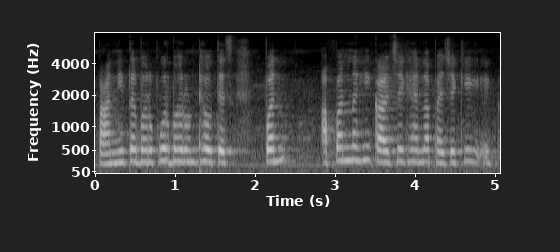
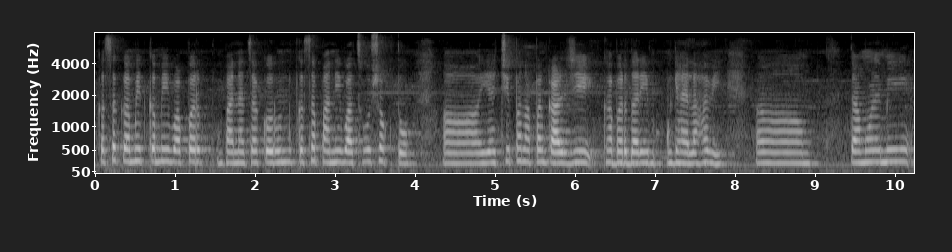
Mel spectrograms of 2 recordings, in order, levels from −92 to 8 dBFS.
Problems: constant background noise, background conversations at intervals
